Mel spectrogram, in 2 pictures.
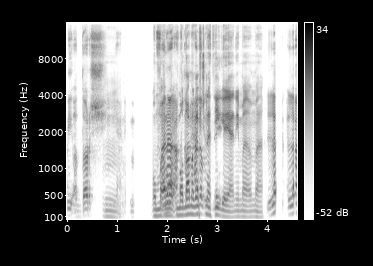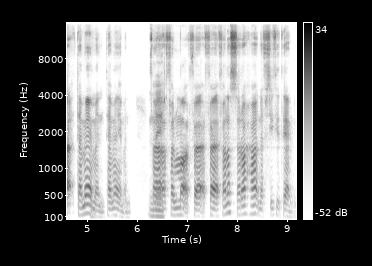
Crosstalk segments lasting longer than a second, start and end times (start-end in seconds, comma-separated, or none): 1.8-3.2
